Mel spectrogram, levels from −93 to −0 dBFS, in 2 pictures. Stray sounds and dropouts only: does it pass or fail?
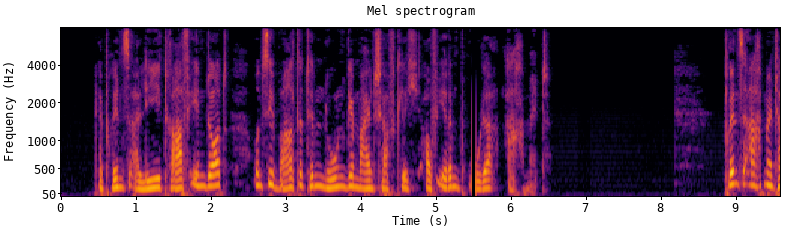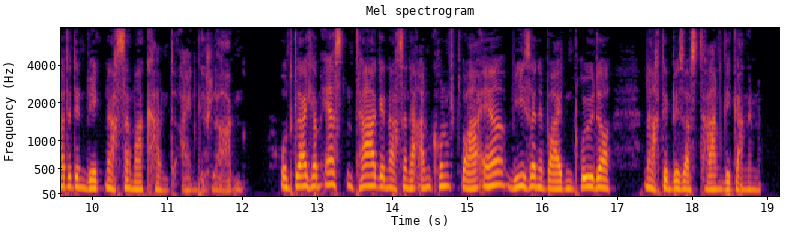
fail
